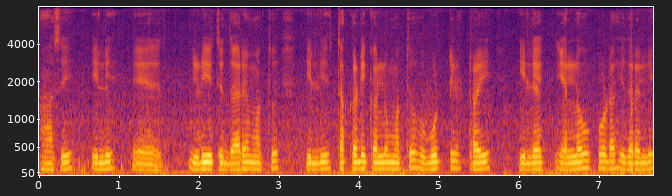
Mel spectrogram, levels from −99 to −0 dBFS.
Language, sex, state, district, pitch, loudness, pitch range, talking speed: Kannada, male, Karnataka, Koppal, 115 Hz, -15 LUFS, 110-120 Hz, 110 wpm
